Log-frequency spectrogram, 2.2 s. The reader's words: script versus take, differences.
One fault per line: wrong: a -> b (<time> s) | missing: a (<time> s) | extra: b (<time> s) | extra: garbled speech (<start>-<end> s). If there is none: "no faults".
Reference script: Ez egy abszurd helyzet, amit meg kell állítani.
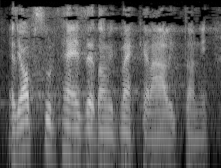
missing: egy (0.2 s)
